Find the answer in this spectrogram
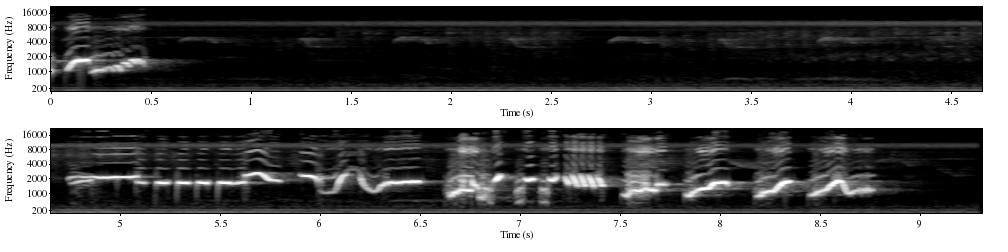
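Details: White-rumped shama of the Borneo type singing in the morning: a brief whistled phrase, about four seconds of quiet, then a rapid run of varied clear whistles, rising and falling slurs and short harsh bursts lasting roughly four seconds.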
